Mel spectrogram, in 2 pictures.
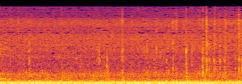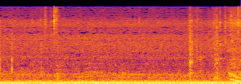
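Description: Steady low rumble of workshop background noise, with a few light clicks and knocks as a wiring harness and plastic dashboard trim are handled. A short falling tone sounds near the end.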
